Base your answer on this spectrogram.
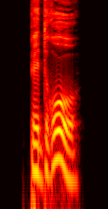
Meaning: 1. singular imperative of bedrohen 2. first-person singular present of bedrohen
- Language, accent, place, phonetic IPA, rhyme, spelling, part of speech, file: German, Germany, Berlin, [bəˈdʁoː], -oː, bedroh, verb, De-bedroh.ogg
